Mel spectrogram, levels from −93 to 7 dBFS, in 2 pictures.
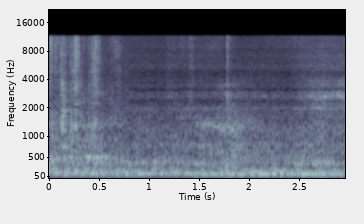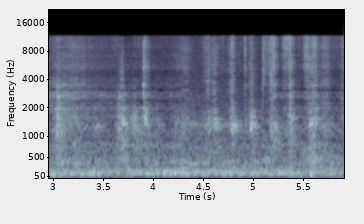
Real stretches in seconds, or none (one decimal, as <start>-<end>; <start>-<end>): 0.0-0.8; 4.3-5.2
